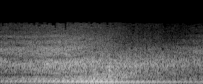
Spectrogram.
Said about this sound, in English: All right, just wait for these cars to go by.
